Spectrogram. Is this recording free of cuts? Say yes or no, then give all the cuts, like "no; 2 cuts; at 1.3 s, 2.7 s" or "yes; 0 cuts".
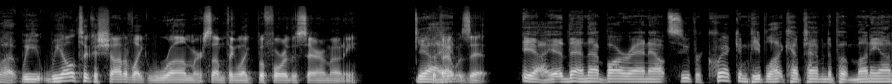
yes; 0 cuts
